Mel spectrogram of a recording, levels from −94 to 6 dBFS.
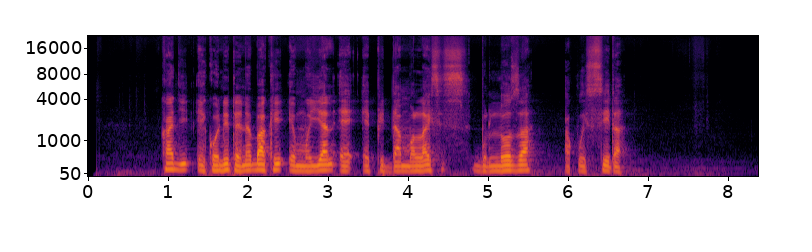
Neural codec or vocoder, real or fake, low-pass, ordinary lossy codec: vocoder, 44.1 kHz, 128 mel bands, Pupu-Vocoder; fake; none; none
